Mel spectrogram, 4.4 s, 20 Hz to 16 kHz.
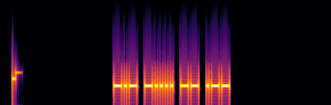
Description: Morse code, heard as a keyed tone, about 34 wpm, 700 Hz. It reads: K6MW
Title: NA SOTA Chaser Callsigns 35wpm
